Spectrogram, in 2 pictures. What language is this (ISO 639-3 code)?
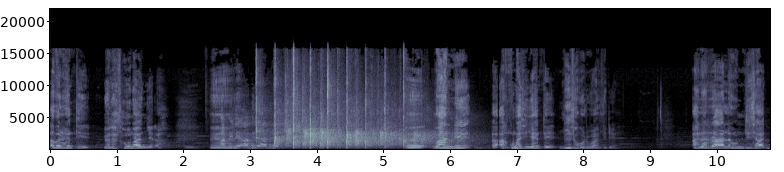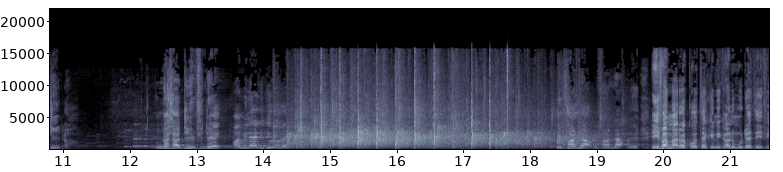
ara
